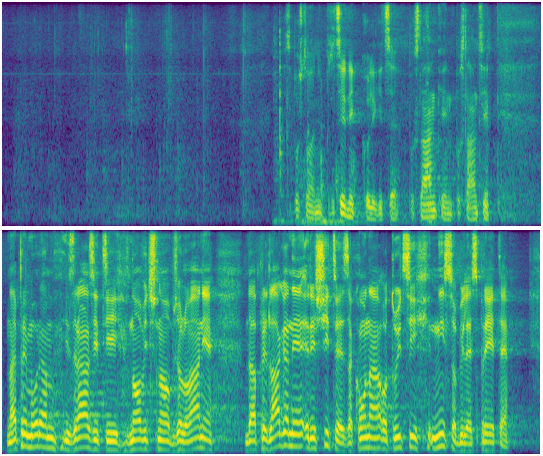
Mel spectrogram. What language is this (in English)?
Slovenian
